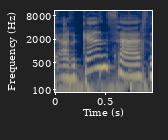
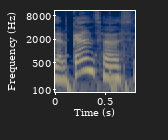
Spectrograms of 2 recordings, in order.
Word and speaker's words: Arkansas: Está muy raro cómo pronuncian acá los nombres, porque Arkansas no se dice Arkansas. – Se dice Arkansas. – Ajá. – No se, pronuncia la S al final.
